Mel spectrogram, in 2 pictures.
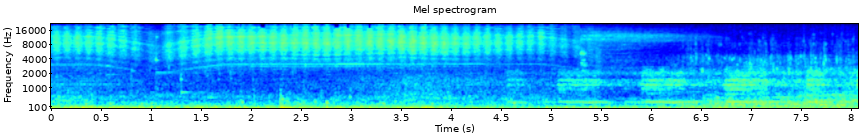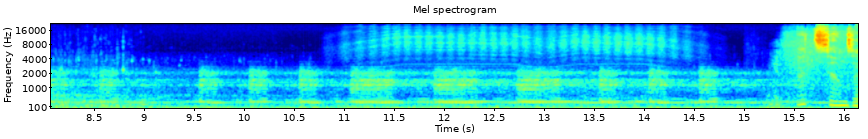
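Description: A low, drawn-out creature roar from the underwater video game Subnautica: Below Zero, rumbling and droning for many seconds over dense ambient game noise, with a sustained tonal moan building partway through.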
